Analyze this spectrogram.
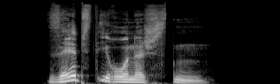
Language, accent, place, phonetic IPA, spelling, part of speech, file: German, Germany, Berlin, [ˈzɛlpstʔiˌʁoːnɪʃstn̩], selbstironischsten, adjective, De-selbstironischsten.ogg
- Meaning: 1. superlative degree of selbstironisch 2. inflection of selbstironisch: strong genitive masculine/neuter singular superlative degree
